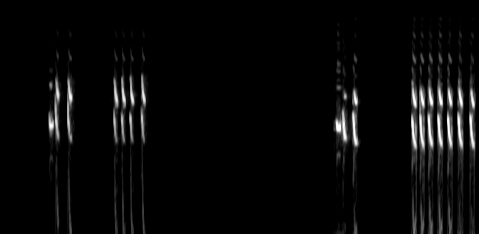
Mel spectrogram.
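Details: Common linnet singing in the clean style known in Spanish as pardillo limpio: short, separated bursts of two to six crisp, high chipping notes with long silent gaps between them. No other sounds.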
